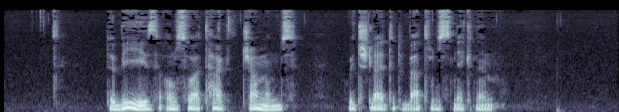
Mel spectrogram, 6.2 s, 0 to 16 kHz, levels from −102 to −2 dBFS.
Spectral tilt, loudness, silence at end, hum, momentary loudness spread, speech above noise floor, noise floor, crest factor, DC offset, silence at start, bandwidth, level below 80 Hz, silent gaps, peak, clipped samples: -5 dB/octave; -18 LUFS; 1.25 s; none; 23 LU; 47 dB; -64 dBFS; 18 dB; under 0.1%; 0.5 s; 11.5 kHz; -46 dBFS; none; -2 dBFS; under 0.1%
